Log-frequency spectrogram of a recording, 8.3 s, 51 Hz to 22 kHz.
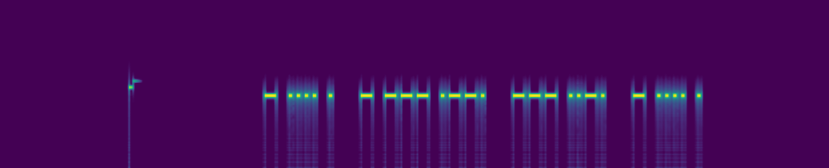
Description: Morse code, heard as a keyed tone, about 30 wpm, 700 Hz. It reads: THE TOP OF THE
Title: Sets of 4 Words 30wpm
